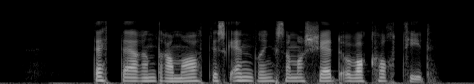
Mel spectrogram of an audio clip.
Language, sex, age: Norwegian, female, 42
